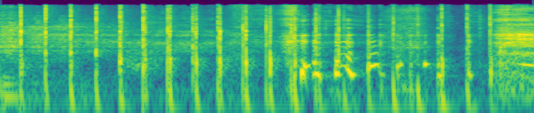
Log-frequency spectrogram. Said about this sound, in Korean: 어, 밖에서 많은 팬들이 노래 듣고 예, 박수를 치고 있습니다. 으, 같이 소통하는 느낌.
